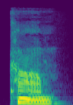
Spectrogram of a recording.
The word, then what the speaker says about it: calm: Calm. Calm. Calm. Mm-hmm. Calm. So which is the letter or letters that are silent? L.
